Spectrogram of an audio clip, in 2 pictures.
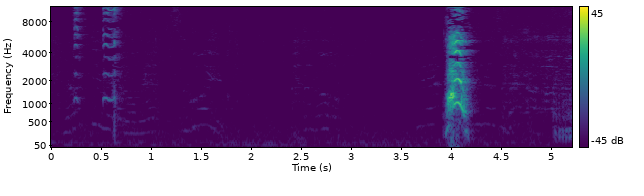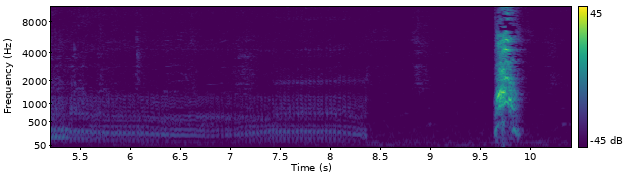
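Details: Teacup Poodle begging for its toy to be thrown: a few faint yips, then single sharp barks separated by long pauses, with a low, wavering growl between them.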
